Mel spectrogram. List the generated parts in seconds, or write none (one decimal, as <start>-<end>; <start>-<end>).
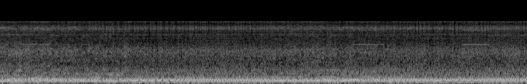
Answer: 0.0-1.3; 2.7-3.9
